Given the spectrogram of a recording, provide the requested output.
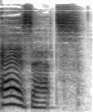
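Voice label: "ersatz", British English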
